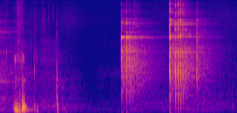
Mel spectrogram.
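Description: beer glasses clinking

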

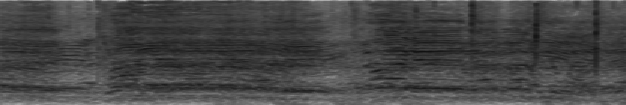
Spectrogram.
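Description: football stadium crowd chanting

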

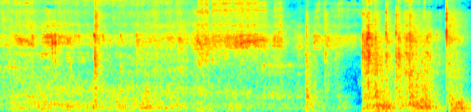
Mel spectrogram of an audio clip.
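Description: door being closed

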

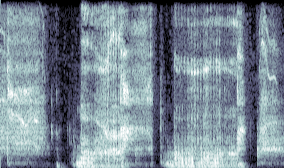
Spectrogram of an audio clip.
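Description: stomach growling

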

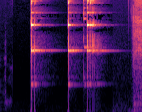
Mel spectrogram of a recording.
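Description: wine glass clinking

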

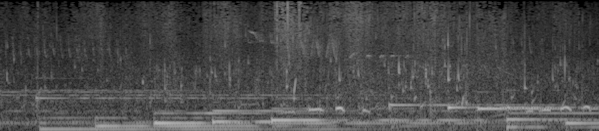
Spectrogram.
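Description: babbling brook water

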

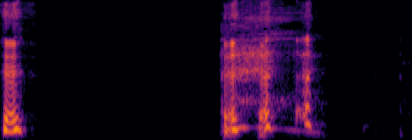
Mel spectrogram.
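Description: allergic cough

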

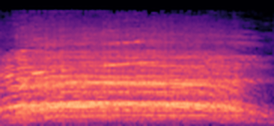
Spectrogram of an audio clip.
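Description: crowd cheering and shouting

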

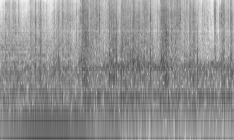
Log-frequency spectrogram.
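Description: horses' hooves galloping

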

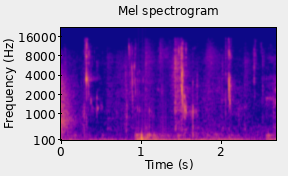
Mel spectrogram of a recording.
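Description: smacking

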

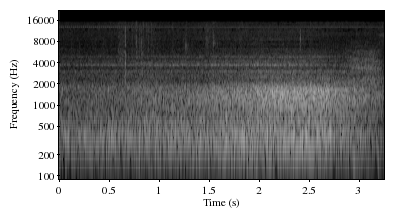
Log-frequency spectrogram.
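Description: ocean waves surf

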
